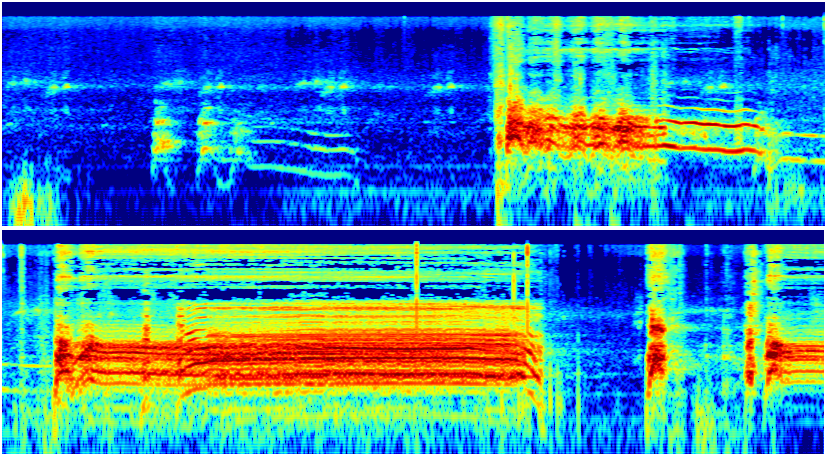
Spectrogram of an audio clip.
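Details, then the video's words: Several Australian Shepherds howl in answer to coyotes: a few faint yips, then loud wavering howls and a long, dense chorus of overlapping sustained howls lasting several seconds, followed by brief louder outbursts. "My Aussies answering the Coyotes"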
